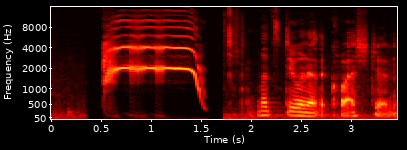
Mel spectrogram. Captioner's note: girl screaming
